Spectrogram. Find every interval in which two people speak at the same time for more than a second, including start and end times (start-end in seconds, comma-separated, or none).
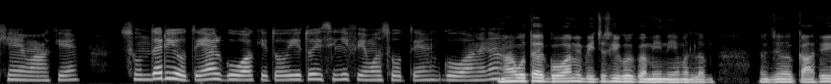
none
